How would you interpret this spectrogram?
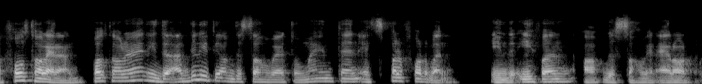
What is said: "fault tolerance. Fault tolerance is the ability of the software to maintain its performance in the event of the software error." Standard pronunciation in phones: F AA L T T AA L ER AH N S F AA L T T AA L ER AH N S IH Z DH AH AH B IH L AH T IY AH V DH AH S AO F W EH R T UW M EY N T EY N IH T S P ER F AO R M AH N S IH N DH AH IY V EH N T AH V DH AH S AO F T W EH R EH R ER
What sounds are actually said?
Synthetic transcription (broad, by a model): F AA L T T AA L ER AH N F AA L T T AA L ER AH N IH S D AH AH B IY L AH T IY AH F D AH S AO F W EH R T UW M EY N T EY N IH T S P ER F AO R M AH N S IH N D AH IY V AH N AH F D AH S AO F T W EH R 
